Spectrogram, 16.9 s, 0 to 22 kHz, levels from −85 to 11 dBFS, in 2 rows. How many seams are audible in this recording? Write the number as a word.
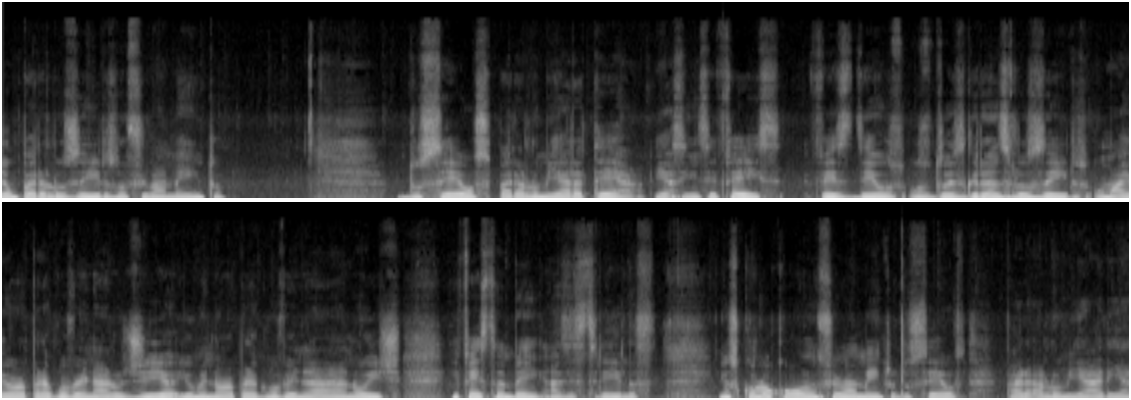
zero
